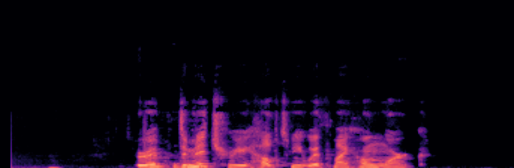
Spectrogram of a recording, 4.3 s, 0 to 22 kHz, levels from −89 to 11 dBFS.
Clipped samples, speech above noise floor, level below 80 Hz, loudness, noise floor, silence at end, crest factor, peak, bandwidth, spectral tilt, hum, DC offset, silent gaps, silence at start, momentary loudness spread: under 0.1%; 66 dB; -56 dBFS; -16 LUFS; -82 dBFS; 0.9 s; 16 dB; -2 dBFS; 9.6 kHz; -5 dB/octave; none; under 0.1%; none; 0.4 s; 7 LU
